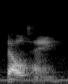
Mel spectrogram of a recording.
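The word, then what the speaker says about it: Beltane: Irish Modern Irish or English in English it's belting b-e-l-t-a-n-e in Irish Modern Irish you'll see um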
